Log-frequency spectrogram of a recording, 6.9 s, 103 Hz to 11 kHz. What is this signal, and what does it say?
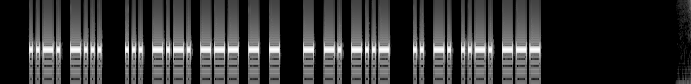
Morse code, heard as a keyed tone, about 34 wpm, 700 Hz. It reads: FB SCOTT TNX INFO
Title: K1USN SST QSO Practice 35wpm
